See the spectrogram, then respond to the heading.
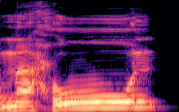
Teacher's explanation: Mahun cho'zib sukun bilan to'xtaymiz.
